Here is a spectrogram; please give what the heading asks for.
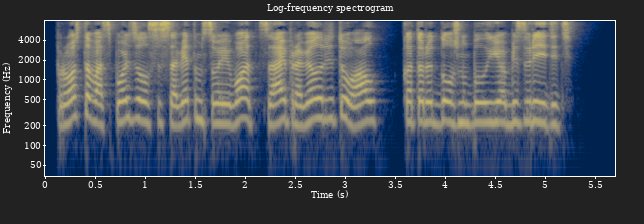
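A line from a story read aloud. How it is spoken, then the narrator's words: Plain. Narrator (Russian): ответил Эгра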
